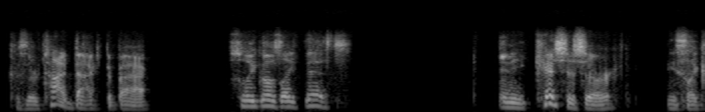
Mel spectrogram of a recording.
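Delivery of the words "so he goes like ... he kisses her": plain reading voice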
